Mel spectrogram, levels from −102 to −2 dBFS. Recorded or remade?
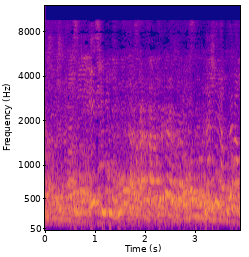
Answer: recorded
